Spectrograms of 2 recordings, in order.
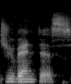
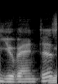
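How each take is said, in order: First: The word begins with a J sound. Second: The word begins with a Y sound. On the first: The speaker calls it wrong. "with the J in there" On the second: The speaker calls it right. "the J is silent"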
